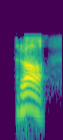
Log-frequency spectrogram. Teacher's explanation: ب دیکھیے دو سرفیس الگ ہوئی. را زبان اوپر ٹکرانے کے بعد پھر واپس آ جاتی ہے، الگ ہو جاتی ہے، را وہیں لگی نہیں رہتی.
